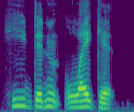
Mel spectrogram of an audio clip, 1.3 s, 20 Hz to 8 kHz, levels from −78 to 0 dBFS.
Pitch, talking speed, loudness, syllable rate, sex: 155 Hz, 180 wpm, -18 LUFS, 3.6 syllables/s, female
